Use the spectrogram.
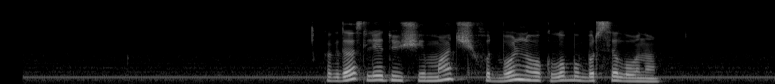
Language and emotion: Russian, neutral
